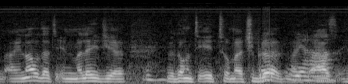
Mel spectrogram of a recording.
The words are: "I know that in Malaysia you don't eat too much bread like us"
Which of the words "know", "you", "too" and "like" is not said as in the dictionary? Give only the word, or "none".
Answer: like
